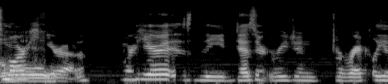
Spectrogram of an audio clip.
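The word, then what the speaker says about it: Marhira: DC is low uh natural 20 it's marir marira is the desert region directly above aelion which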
